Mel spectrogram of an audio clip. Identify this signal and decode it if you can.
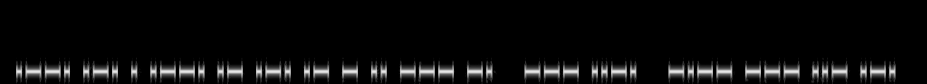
Morse code, heard as a keyed tone, about 25 wpm, 600 Hz. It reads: PREPARATION OF YOUR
